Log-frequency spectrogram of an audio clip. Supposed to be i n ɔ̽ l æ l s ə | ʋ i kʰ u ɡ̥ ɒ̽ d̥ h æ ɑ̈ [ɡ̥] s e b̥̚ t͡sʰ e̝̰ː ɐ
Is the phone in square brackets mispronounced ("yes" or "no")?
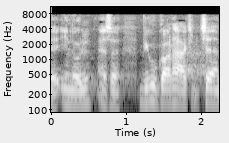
no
